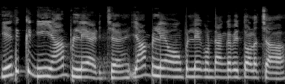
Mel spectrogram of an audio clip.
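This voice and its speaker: A very high, bright cartoon mother played by a performer argues hotly in a Kanyakumari Tamil accent. She sounds defensive and indignant, with faint noise behind her. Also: racing. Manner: indignant, arguing. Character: defensive, hot-tempered mother.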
